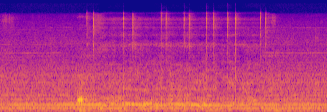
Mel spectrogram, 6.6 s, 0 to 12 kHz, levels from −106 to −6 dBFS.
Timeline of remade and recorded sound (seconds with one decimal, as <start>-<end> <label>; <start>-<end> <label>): 0.0-2.0 recorded; 2.0-5.2 remade; 5.2-6.6 recorded

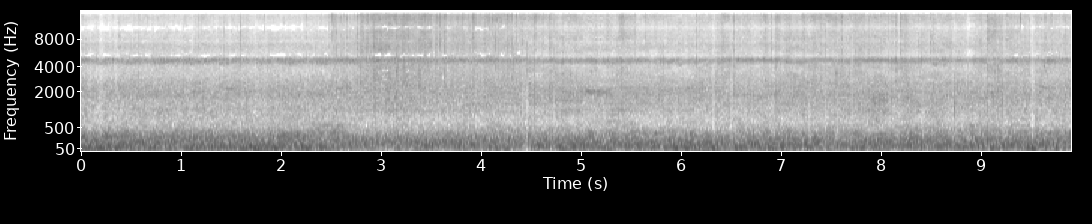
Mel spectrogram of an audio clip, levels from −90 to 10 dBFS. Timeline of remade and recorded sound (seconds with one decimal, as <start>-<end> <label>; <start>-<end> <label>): 0.0-4.4 recorded; 4.4-9.3 remade; 9.3-9.9 recorded

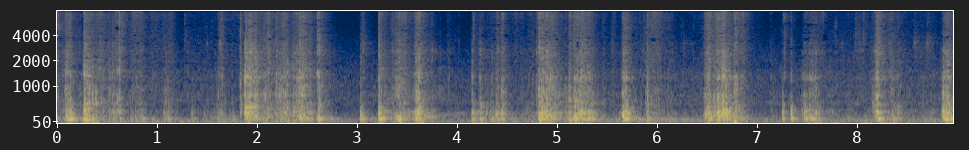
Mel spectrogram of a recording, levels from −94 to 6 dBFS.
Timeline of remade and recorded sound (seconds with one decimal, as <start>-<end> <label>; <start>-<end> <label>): 0.0-9.0 recorded

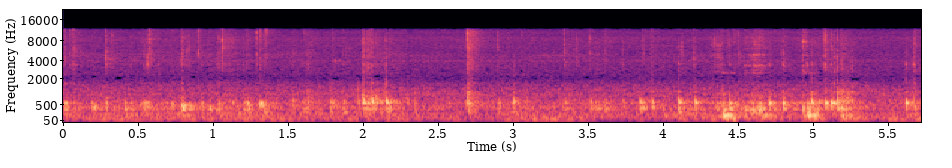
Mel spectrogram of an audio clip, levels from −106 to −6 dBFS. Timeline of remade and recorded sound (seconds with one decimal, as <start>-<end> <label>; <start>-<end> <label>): 0.0-5.7 recorded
